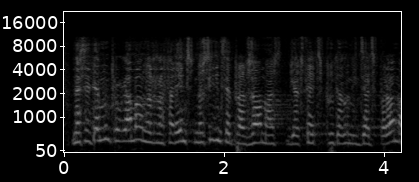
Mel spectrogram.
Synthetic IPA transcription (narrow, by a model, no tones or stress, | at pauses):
nəsəsit̪ɛmumpɾuβlamənəlˠsrəfəɾensnosiɣinsempɾəːlˠzɔməziəlˠsfɛspɾut̪əɣunid͡zat͡spəɾɔmə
